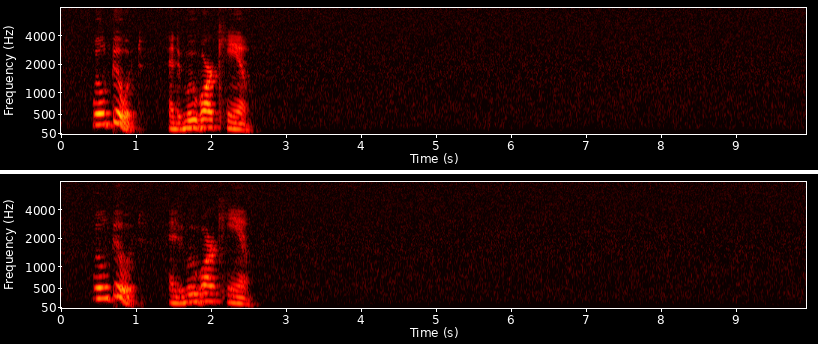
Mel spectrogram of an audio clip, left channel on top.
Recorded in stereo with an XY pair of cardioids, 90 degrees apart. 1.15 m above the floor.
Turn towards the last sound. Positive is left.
turn(degrees=60)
